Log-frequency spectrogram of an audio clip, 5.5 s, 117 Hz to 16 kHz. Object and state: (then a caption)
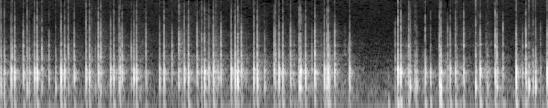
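Hollow cardboard box tapped with nails. A medium, hollow, rigid white and red cardboard box is tapped rapidly with long nails. Quick, dry, hollow taps with a midrange resonant tone near 600 Hz die away almost instantly. They pause briefly about two-thirds of the way through, then resume at the same brisk pace.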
